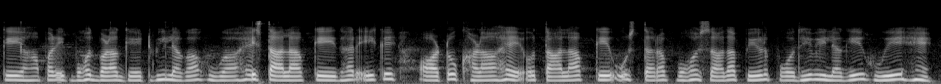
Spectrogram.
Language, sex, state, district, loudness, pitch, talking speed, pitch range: Hindi, female, Bihar, Madhepura, -16 LUFS, 200 Hz, 200 wpm, 190-210 Hz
